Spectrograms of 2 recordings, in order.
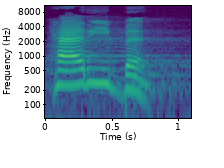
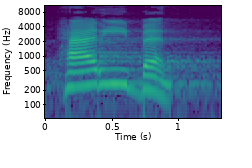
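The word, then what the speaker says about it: Harry Behn: The Kite, written by Harry Benn. The poet's name is Harry Benn. Harrybehen. Harry Benn. That H is silent. Ben, H is silent. Harry Benn was an American writer.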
